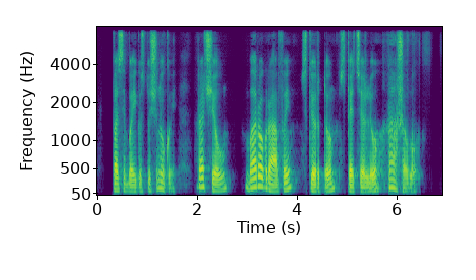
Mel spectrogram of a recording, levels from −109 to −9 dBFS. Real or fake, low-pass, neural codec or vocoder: fake; 7.2 kHz; codec, 16 kHz in and 24 kHz out, 1 kbps, XY-Tokenizer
